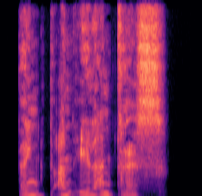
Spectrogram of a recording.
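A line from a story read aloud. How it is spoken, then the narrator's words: Hissing. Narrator (German): zischte eine Stimme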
